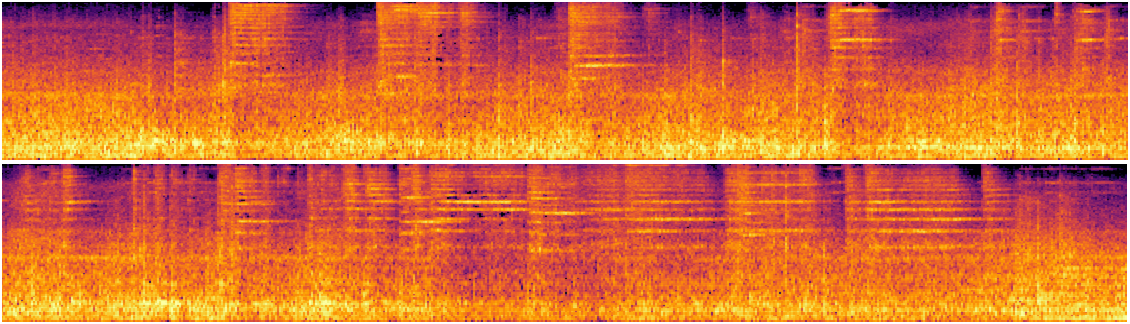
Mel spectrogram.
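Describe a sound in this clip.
A train rumbles and clatters slowly past on the rails.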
